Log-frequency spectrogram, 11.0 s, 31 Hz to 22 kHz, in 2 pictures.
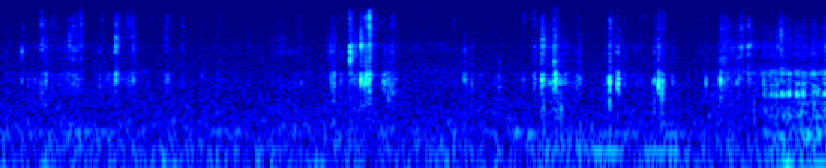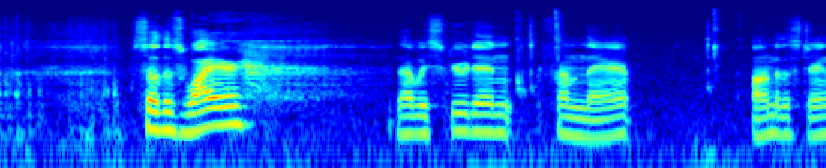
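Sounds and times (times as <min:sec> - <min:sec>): small parts and screws clicking: 0:00.0 - 0:05.8.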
